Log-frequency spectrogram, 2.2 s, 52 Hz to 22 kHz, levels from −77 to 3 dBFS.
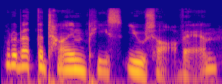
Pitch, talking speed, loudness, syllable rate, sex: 140 Hz, 215 wpm, -18 LUFS, 4.7 syllables/s, male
